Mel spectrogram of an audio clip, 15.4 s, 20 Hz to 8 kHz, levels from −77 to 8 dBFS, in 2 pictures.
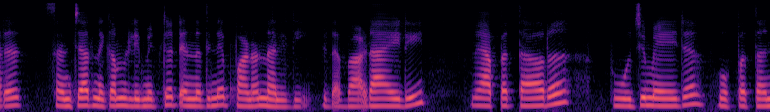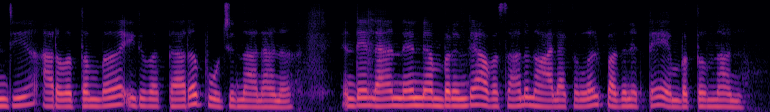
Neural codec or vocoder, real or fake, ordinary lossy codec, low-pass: codec, 16 kHz, about 1 kbps, DyCAST, with the encoder's durations; fake; none; 7.2 kHz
